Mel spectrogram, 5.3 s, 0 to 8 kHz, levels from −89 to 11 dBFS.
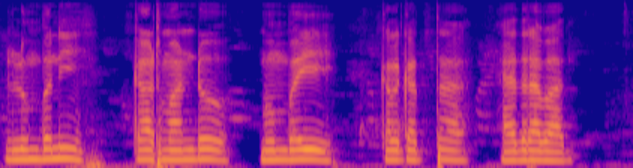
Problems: constant background noise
